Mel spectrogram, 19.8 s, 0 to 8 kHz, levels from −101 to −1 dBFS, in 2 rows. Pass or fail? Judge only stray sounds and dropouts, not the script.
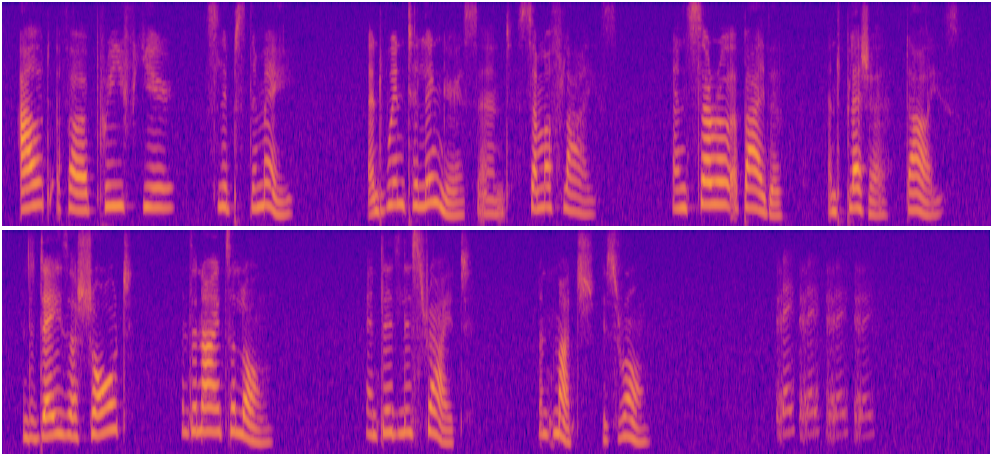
fail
